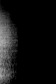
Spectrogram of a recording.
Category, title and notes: Instrument samples > Percussion
hi-hatized crash 20'' Sabian Vault Artisan v2
It's a bass hi-hat based on a re-enveloped crash file. closed-hi-hatized namesake crash (search my crash folder) I drew the waveform's envelope on WaveLab 11. tags: hi-hat minicymbal picocymbal click metal metallic tick bronze brass cymbal-pedal drum drums percussion hat hat-cymbal closed-hat closed-cymbals chick-cymbals hat-set snappy-hats facing-cymbals dark crisp dark-crisp Zildjian Sabian Meinl Paiste Istanbul Bosporus
facing-cymbals, closed-hat, hat-set, brass, tick, Paiste, cymbal-pedal, dark-crisp, Bosporus, percussion, closed-cymbals, snappy-hats, bronze, hat-cymbal, picocymbal, chick-cymbals, Istanbul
